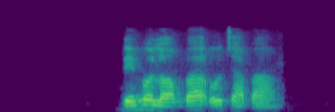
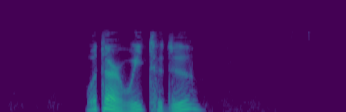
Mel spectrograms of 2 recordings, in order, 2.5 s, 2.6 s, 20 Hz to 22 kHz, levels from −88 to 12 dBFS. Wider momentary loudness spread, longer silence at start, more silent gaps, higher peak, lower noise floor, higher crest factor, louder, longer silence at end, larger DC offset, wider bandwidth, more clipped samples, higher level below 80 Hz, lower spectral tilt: second, 10 LU vs 14 LU; first, 0.9 s vs 0.65 s; neither; first, -2 dBFS vs -16 dBFS; about the same, -88 dBFS vs -85 dBFS; second, 16 dB vs 22 dB; first, -16 LUFS vs -35 LUFS; second, 0.45 s vs 1.1 s; neither; first, 8 kHz vs 7.2 kHz; neither; about the same, -66 dBFS vs -66 dBFS; about the same, -5 dB/octave vs -5.5 dB/octave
